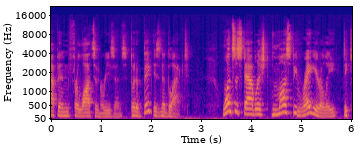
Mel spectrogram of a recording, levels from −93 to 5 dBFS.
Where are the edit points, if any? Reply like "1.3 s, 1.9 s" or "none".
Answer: 1.0 s, 2.0 s, 4.4 s, 4.9 s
